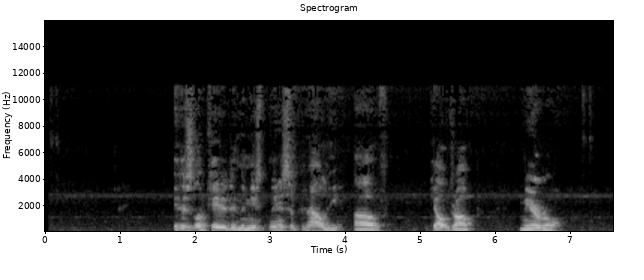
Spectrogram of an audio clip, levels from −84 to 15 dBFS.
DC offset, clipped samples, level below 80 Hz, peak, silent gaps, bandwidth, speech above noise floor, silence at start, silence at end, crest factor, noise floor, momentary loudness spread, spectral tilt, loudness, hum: under 0.1%; under 0.1%; -54 dBFS; -4 dBFS; none; 11.5 kHz; 42 dB; 1.7 s; 0.7 s; 18 dB; -61 dBFS; 13 LU; -6 dB/octave; -20 LUFS; none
